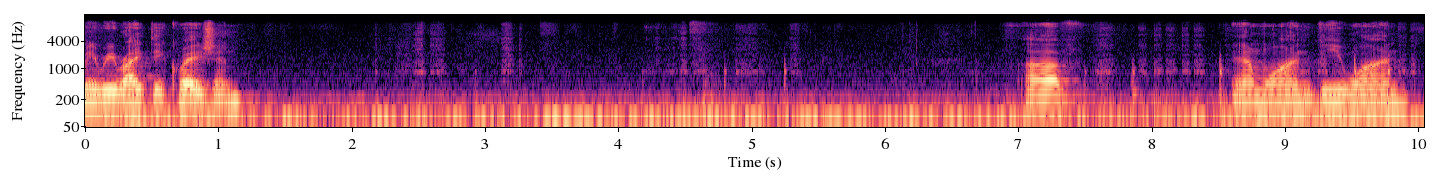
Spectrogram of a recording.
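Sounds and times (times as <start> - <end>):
steady low hum: 0.0 - 10.0
pen scratching on paper: 2.4 - 3.3, 7.5 - 10.0.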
